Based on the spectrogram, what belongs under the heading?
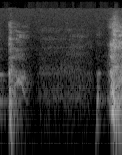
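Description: Two harsh, dry cough bursts from an adult, separated by a brief quiet pause.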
